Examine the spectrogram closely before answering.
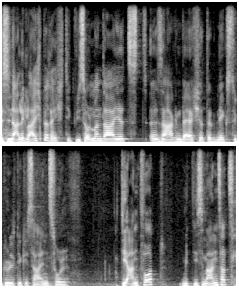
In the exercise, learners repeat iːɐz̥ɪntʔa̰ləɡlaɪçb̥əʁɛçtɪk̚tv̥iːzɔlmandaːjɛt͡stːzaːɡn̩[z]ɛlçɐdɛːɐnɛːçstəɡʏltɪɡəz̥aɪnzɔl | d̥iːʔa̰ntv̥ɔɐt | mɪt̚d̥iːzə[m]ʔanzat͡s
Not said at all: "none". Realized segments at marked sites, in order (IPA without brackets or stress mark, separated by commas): v, m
